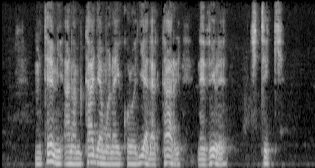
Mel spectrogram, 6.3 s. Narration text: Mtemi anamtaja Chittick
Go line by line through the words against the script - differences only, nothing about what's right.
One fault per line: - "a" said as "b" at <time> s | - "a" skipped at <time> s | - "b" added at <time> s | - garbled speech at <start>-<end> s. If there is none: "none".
- "mwanaikolojia Daktari Neville" added at 2.0 s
